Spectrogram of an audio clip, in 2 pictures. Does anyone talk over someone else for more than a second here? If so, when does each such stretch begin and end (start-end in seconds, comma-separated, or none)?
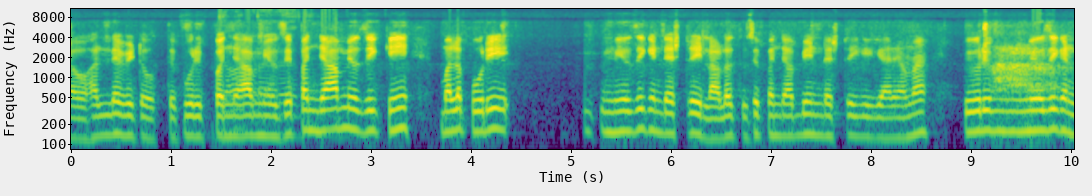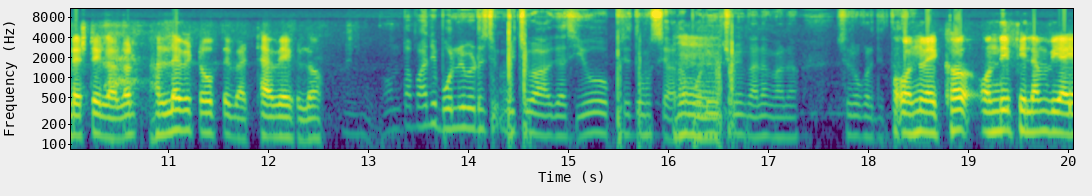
1.1-2.7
